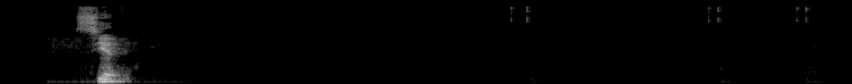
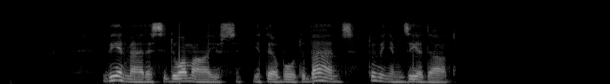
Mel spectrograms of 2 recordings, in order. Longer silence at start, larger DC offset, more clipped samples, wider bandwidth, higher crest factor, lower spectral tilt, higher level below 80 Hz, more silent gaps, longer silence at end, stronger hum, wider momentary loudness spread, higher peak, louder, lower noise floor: second, 0.75 s vs 1.05 s; neither; neither; first, 16 kHz vs 7.6 kHz; first, 30 dB vs 20 dB; about the same, -4 dB/octave vs -4.5 dB/octave; about the same, -68 dBFS vs -70 dBFS; neither; first, 7.25 s vs 1.6 s; neither; first, 28 LU vs 9 LU; first, -4 dBFS vs -18 dBFS; first, -22 LUFS vs -35 LUFS; second, -76 dBFS vs under -90 dBFS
